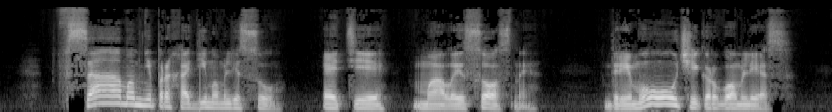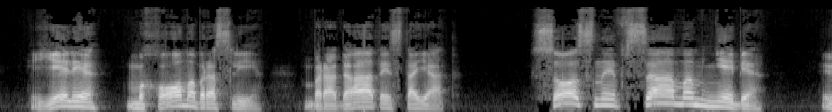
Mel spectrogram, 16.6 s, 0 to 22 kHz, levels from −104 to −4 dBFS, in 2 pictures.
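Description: Brief skips at 2.0, 3.99, 9.98, 11.96, 13.95 and 15.93 s come from overlap between stream segments. Overlapping time stamps made about 12 to 17 milliseconds of genuine audio get discarded at 2-second segment boundaries, so the waveform jumps. Unlike a dropout, there is no silent gap, only a tiny skip on that regular grid.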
